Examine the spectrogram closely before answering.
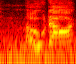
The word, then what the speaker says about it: Modoc: I just entered, I think it's pronounced Modoc National Forest, and the landscape has definitely changed.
